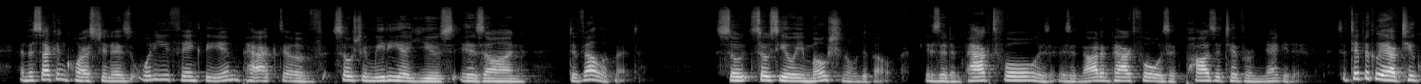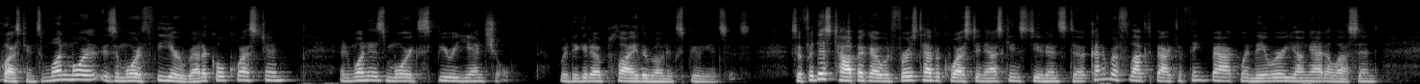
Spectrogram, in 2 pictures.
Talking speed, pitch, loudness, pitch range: 180 wpm, 165 Hz, -18 LUFS, 150-185 Hz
